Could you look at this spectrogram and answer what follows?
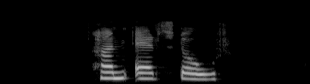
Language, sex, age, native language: Icelandic, female, 9, Icelandic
